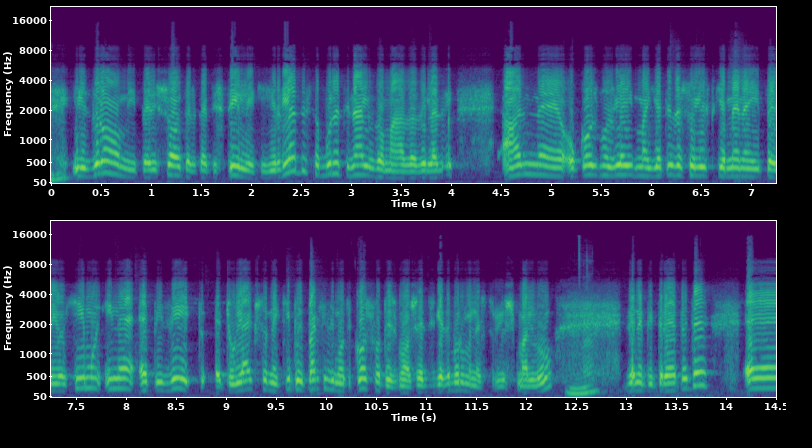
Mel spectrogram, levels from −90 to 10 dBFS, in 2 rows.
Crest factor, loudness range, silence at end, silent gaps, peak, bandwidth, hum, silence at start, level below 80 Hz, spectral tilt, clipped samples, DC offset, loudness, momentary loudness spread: 16 dB; 2 LU; 0 s; none; 0 dBFS; 10.5 kHz; none; 0 s; -66 dBFS; -5 dB/octave; under 0.1%; under 0.1%; -16 LUFS; 6 LU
